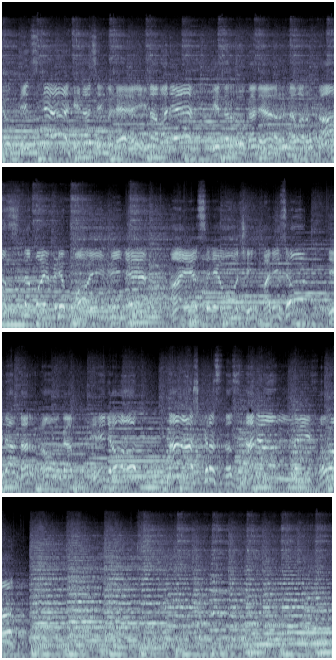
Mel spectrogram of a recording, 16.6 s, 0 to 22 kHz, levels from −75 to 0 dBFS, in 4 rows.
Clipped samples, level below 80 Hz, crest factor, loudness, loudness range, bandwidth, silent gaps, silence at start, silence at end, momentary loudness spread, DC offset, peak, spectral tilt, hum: under 0.1%; -28 dBFS; 14 dB; -14 LUFS; 2 LU; 16.5 kHz; none; 0 s; 0 s; 3 LU; 2%; 0 dBFS; -4 dB/octave; none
